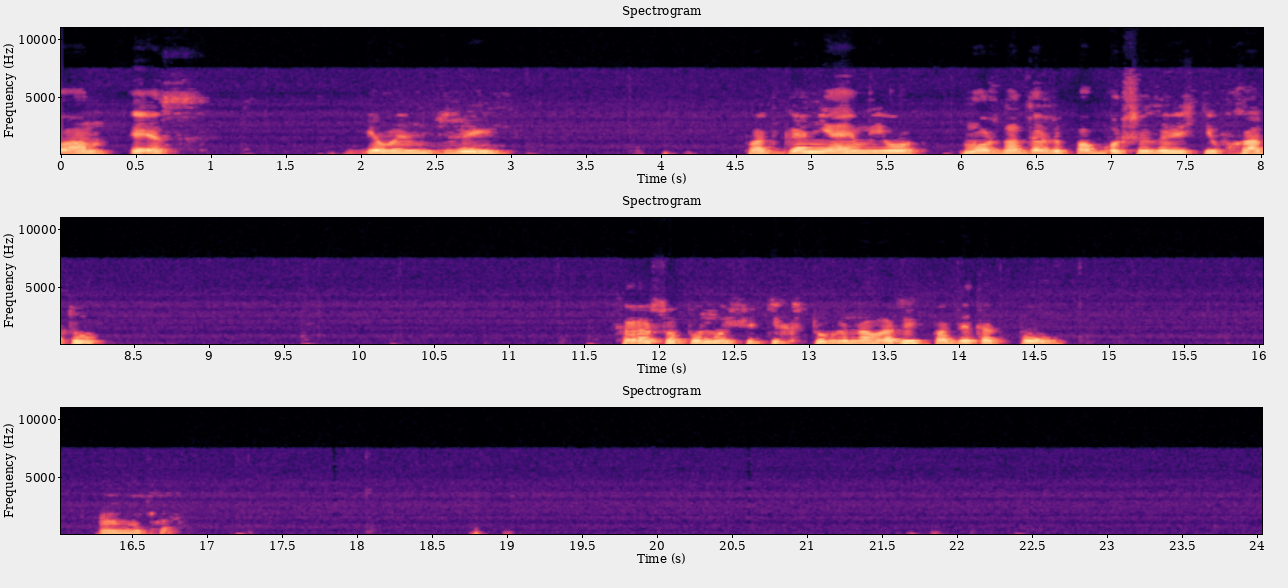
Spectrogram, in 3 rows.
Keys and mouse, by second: 1.9 g, 3.2 middle click, 4.2 g, 6.0 middle click, 6.8 g, 10.5 middle click, 13.2 click, 14.4 middle click, 16.1 click, 17.5 middle click, 18.9 space, 21.9 space.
